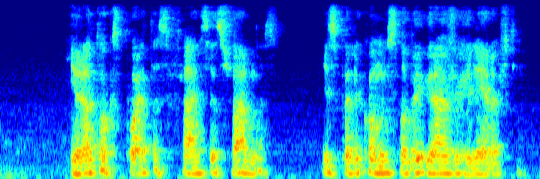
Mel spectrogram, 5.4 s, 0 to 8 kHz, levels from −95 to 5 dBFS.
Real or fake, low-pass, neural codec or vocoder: fake; 7.2 kHz; vocoder, 44.1 kHz, 128 mel bands, Pupu-Vocoder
